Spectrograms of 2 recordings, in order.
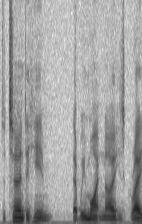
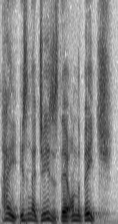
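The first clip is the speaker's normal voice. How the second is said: higher, surprised call to friends; excited calling out; 6 semitones higher, 4 dB louder than usual. Acted. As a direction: point it out with rising excitement. John spots Jesus from boat.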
